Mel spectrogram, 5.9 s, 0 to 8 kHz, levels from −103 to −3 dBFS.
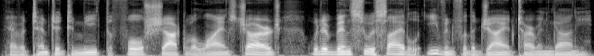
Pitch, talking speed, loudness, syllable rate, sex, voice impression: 100 Hz, 210 wpm, -19 LUFS, 5.5 syllables/s, male, very masculine, very adult-like, thick, cool, slightly calm, elegant, slightly kind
